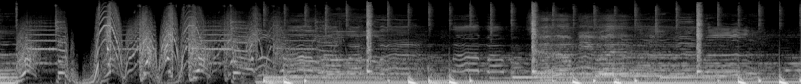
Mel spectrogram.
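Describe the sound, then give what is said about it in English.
A DJ drop opens with quick back-and-forth record scratches, then a thumping beat with deep sustained bass and steady kick drums takes over, loud. “that's that dope only drop.”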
